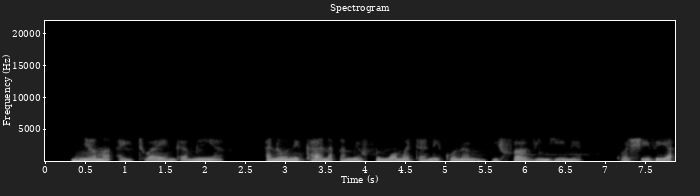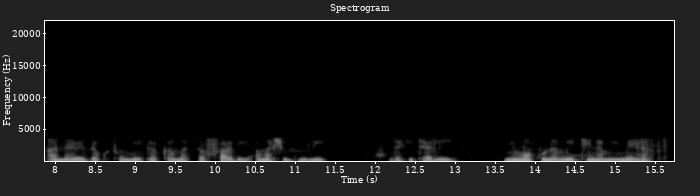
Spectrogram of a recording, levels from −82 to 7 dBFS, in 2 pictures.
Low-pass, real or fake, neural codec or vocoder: 3.6 kHz; real; none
